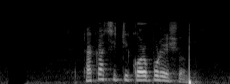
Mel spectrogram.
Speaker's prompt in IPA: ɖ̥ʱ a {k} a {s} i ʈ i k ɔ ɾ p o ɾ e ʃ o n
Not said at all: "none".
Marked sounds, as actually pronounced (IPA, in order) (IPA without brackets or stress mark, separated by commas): k, s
